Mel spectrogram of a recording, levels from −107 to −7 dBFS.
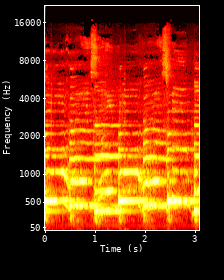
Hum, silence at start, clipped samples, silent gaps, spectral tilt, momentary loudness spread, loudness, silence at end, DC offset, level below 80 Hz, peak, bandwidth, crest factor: none; 0 s; under 0.1%; none; -4 dB/octave; 4 LU; -16 LUFS; 0 s; under 0.1%; -72 dBFS; -2 dBFS; 13.5 kHz; 12 dB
